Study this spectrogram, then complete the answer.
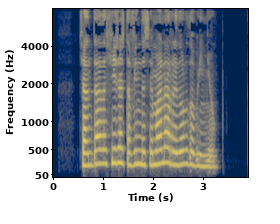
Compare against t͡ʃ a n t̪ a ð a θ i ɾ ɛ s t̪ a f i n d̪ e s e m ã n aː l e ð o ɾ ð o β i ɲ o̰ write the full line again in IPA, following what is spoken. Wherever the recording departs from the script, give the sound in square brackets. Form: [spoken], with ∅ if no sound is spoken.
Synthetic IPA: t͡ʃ a n t̪ a ð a [ʃ] i ɾ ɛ s t̪ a f i n d̪ e s e m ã n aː [r] e ð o ɾ ð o β i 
